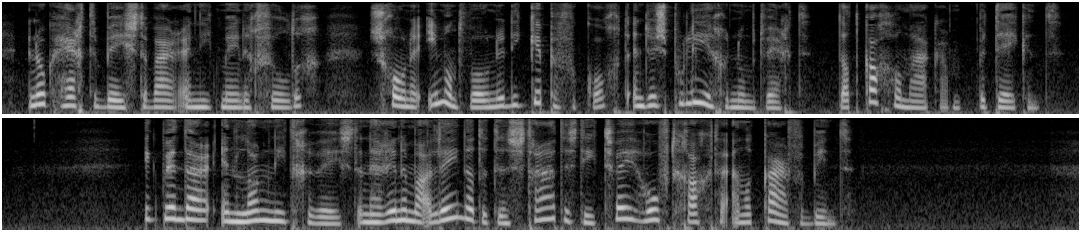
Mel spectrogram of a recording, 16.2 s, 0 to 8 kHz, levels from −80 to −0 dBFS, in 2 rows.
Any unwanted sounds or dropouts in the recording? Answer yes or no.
no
